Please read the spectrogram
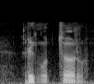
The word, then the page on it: Ringutoru: Kapingamarangi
